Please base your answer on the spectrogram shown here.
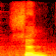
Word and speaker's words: should: Letter L is silent in some of the most famous and common words we use every day. Like when you say walk, talk, should, would, half. Letter N.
